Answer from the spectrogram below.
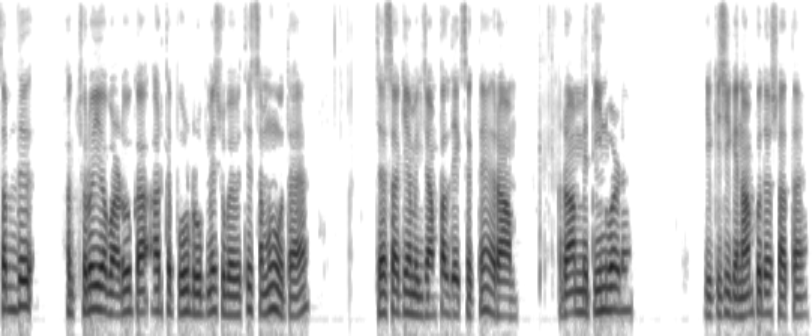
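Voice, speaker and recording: Slow methodical male grammar teacher. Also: mid-range voice, steady tone, warm tone, no room sound. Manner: slow, methodical explaining with frequent restarts. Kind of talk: explanatory grammar lesson. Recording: slightly dull, lo-fi recording.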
